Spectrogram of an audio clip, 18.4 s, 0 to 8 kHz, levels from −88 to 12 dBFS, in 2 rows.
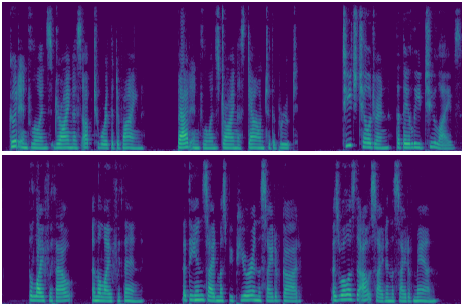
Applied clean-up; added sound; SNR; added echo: none; none; none; none.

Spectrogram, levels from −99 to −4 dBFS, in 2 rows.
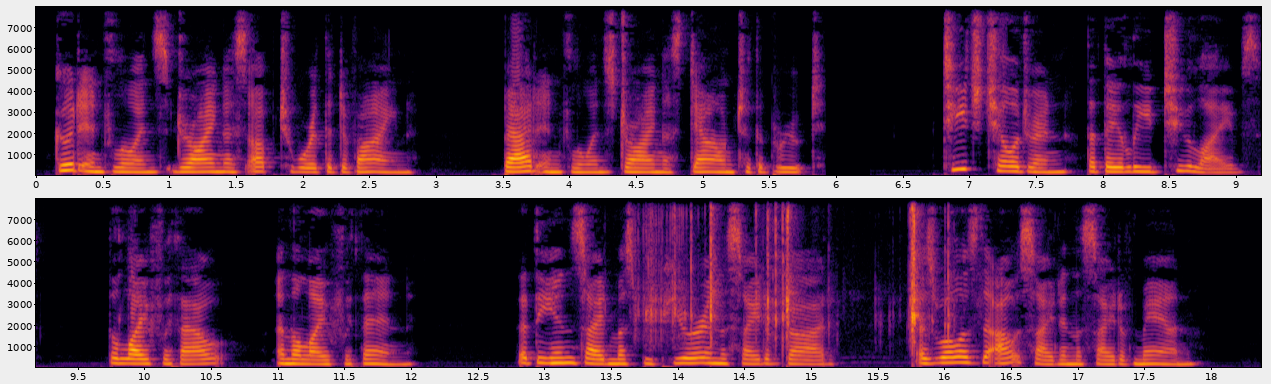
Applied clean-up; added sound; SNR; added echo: none; Camera; 8 dB; none.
